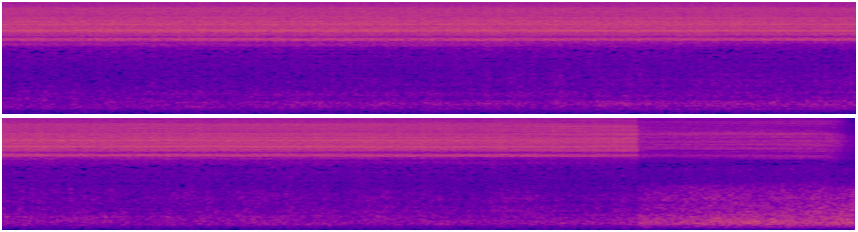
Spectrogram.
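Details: Black cicada singing very loudly in trees by a house roof: a continuous shrill buzzing drone runs steadily for about fifteen seconds, then cuts off suddenly, leaving a quieter, thinner hiss.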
